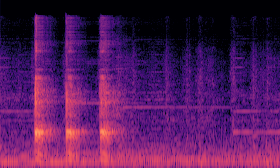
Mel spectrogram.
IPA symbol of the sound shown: e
